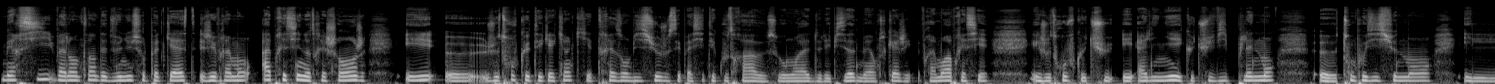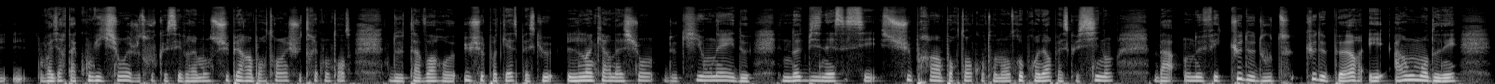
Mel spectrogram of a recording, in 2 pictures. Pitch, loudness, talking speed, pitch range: 175 Hz, -23 LUFS, 240 wpm, 160-185 Hz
